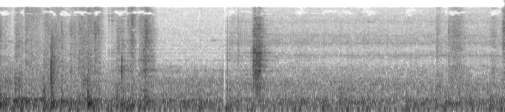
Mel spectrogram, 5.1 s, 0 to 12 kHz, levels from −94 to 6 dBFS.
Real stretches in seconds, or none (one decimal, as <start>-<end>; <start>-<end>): 0.0-1.1; 2.8-5.1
